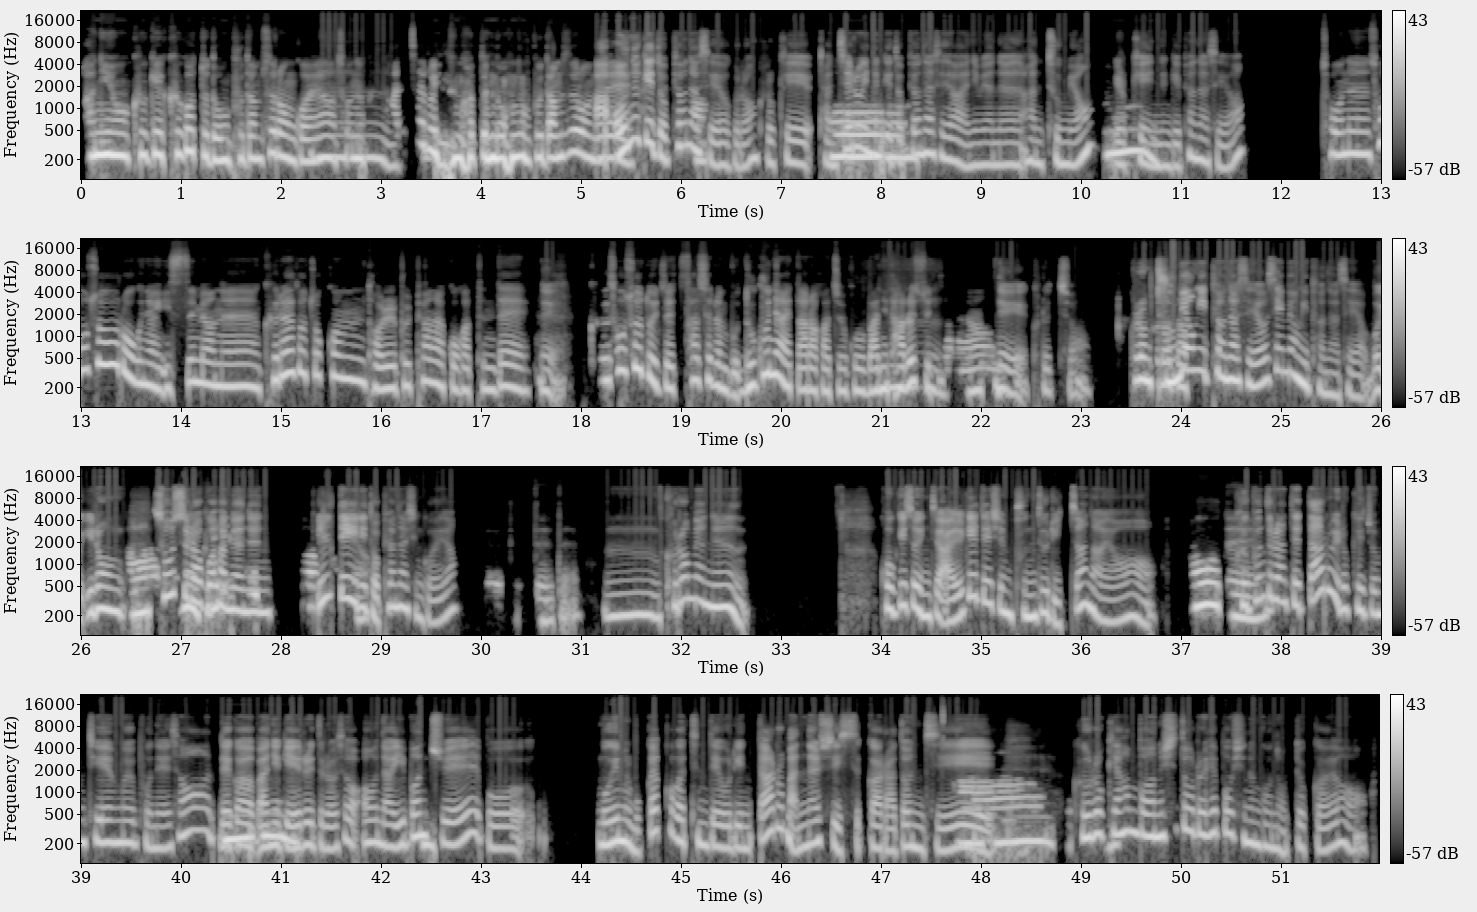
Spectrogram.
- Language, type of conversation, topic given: Korean, advice, 네트워킹을 시작할 때 느끼는 불편함을 줄이고 자연스럽게 관계를 맺기 위한 전략은 무엇인가요?
- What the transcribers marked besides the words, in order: distorted speech; other background noise; laughing while speaking: "있는 것도"; static; tapping; unintelligible speech; unintelligible speech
